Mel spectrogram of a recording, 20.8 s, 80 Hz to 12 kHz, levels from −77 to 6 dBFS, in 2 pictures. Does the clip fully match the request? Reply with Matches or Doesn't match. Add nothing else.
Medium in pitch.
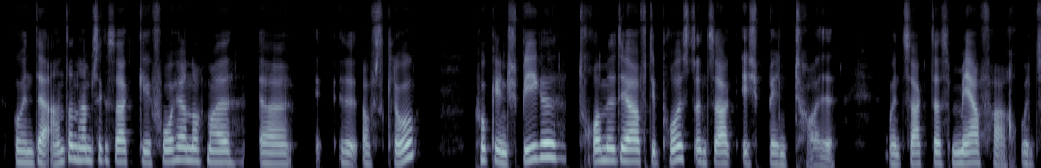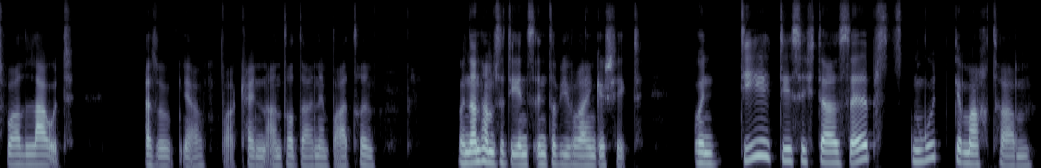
Matches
